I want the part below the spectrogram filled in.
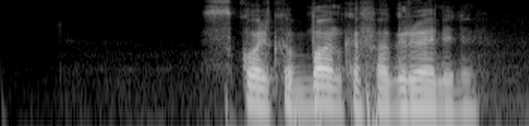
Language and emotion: Russian, angry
